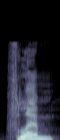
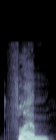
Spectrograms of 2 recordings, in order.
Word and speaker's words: phlegm: a problem spelling because i always forget the g which is also a silent letter um phlegm phlegm that phlegm oh and the ph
